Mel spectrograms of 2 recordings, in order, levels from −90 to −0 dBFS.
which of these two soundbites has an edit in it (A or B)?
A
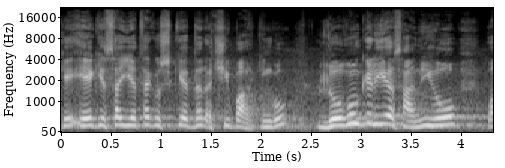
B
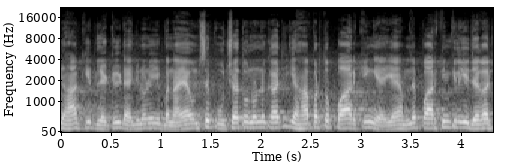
A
